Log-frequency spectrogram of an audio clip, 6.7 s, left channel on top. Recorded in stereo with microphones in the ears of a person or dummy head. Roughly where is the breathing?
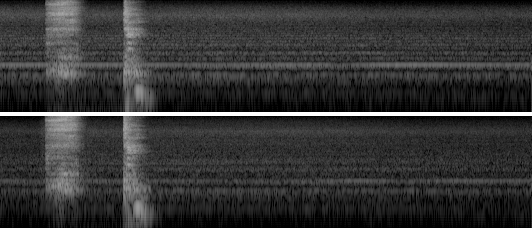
Right.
